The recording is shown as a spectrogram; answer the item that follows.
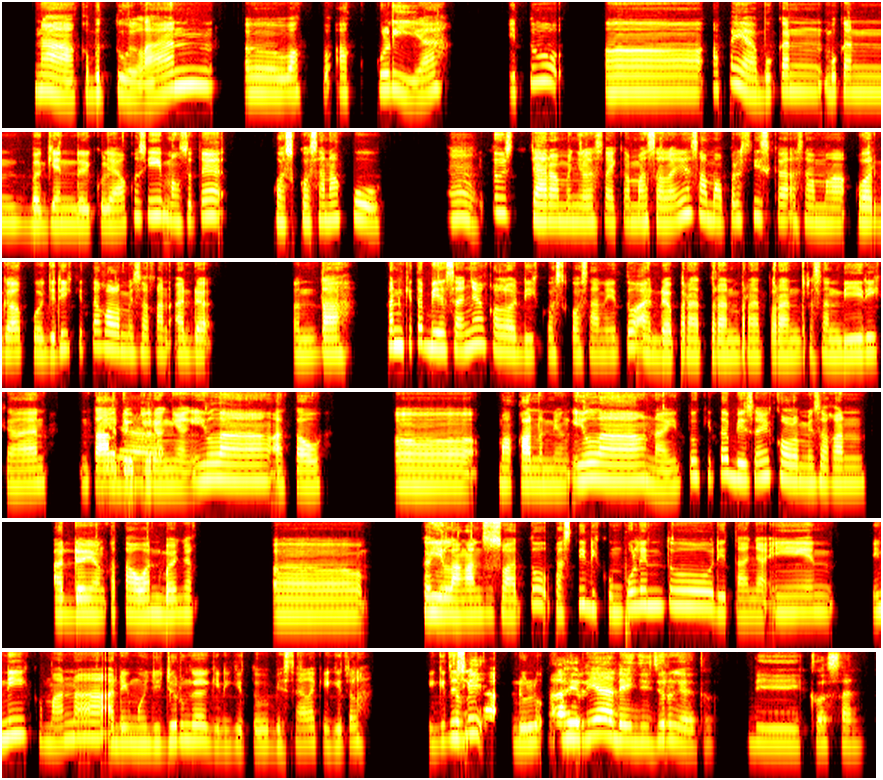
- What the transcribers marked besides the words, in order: tapping
- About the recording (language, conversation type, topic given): Indonesian, podcast, Bagaimana kalian biasanya menyelesaikan konflik dalam keluarga?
